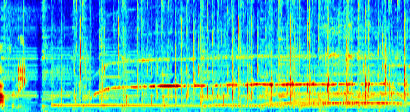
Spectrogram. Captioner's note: applause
